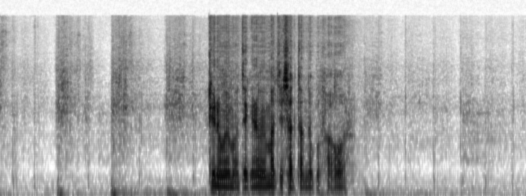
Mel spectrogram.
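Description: Armoured footsteps thud slowly on stone.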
